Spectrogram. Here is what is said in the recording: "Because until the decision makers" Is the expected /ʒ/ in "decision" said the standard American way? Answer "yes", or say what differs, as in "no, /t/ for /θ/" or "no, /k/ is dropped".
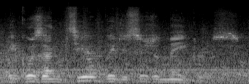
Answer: yes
